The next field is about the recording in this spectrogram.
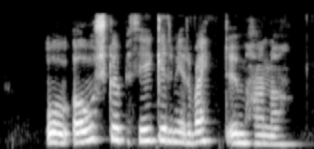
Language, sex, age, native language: Icelandic, female, 14, Icelandic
